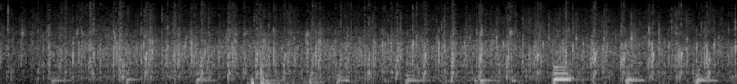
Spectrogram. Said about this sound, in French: Je vous demande d'applaudir bien fort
